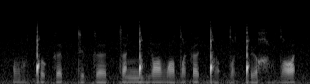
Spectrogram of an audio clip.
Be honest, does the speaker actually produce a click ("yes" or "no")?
yes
